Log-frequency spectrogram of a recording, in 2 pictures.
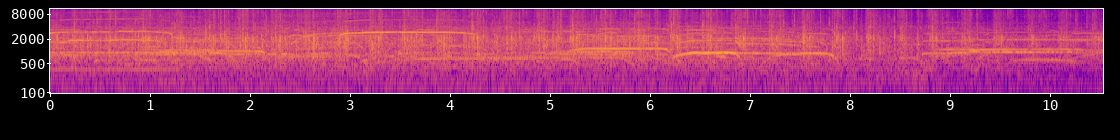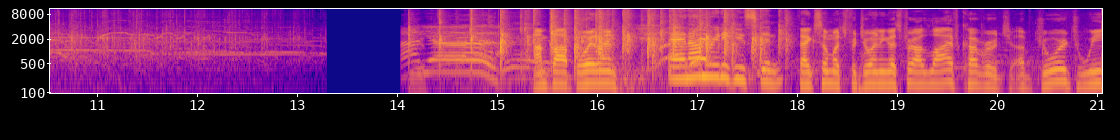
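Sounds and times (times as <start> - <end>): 
sharp whistles from festival crowd: 0.0 - 1.5, 2.5 - 4.4, 11.0 - 12.6
large festival crowd applauding in rain: 0.0 - 13.3, 14.1 - 18.3
speech: 15.4 - 21.0.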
